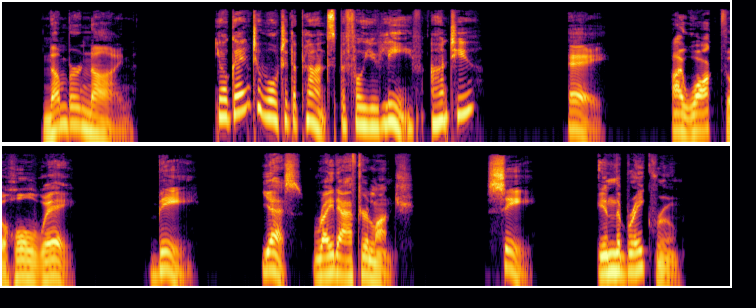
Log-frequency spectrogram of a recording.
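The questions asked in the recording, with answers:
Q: You're going to water the plants before you leave, aren't you?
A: B: Yes, right after lunch.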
